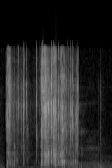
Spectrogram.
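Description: Wrapper of an Upper Deck MVP hockey card pack crinkling and tearing as it is ripped open, in two spells of rustling, the louder one about a second in.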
